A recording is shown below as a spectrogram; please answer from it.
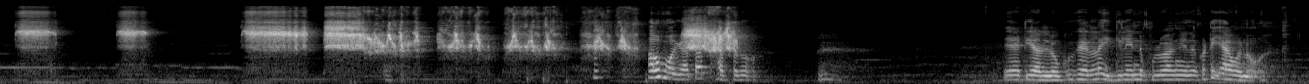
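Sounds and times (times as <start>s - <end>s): fledgling bird begging calls: 0.1s - 1.6s, 2.4s - 7.5s.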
